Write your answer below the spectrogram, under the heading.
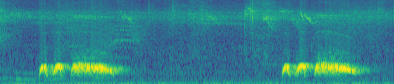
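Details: Spotted dove singing in early morning in Ba Vì, Hanoi, Vietnam: two low cooing phrases about three seconds apart, each a short stuttered coo run into a longer rolling coo, with faint high chirps from other birds.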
